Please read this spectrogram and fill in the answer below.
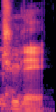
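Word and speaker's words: Thule: société secrète occulte appelée la société de tulle parfois prononcée alternativement tu les composés de soustraction en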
